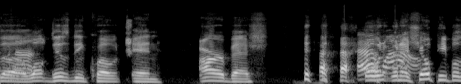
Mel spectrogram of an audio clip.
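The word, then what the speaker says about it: Aurebesh: my tongue works, but I just say Arabesh sometimes. And that's the battle. Every time I use two syllables, the 3-syllable community attacks.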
